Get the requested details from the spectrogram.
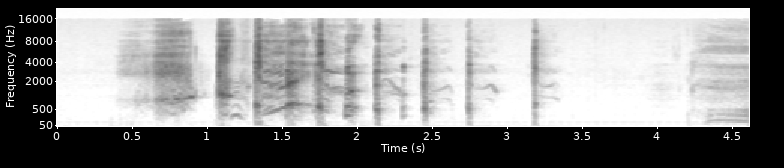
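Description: A person coughs and clears their throat in a rapid series of harsh, gagging hacks that taper into sharper single coughs, followed by a short breathy rasp. Close-up, with no talking.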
